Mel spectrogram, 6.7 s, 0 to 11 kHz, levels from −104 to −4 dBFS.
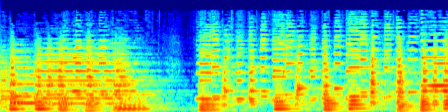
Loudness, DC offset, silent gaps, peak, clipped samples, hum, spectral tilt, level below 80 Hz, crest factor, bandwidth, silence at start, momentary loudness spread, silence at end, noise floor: -21 LUFS; under 0.1%; none; -2 dBFS; under 0.1%; none; -7.5 dB/octave; -38 dBFS; 18 dB; 8 kHz; 0 s; 7 LU; 0 s; -49 dBFS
